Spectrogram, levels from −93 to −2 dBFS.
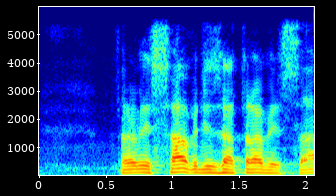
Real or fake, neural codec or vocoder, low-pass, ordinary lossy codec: fake; codec, 16 kHz, 8 kbps, FreqCodec, smaller model; 5.4 kHz; none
